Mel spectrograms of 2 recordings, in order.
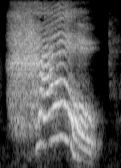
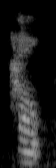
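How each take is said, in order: First: It is said loudly, as an urgent exclamation. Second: It is said flatly, as a plain statement.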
